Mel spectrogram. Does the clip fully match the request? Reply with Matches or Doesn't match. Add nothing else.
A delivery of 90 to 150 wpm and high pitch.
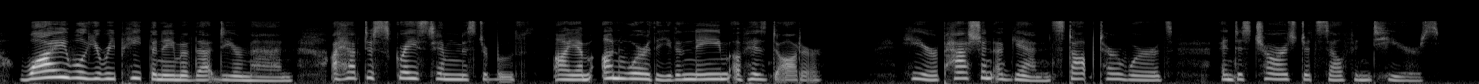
Matches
